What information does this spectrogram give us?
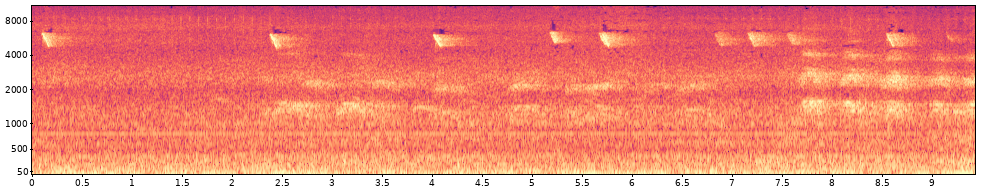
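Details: A female Ornate Sunbird building a nest at a school in Yangon, Myanmar: sharp, high chipping notes singly or in quick pairs every second or two, with lower, harsher calls from another bird through steady background hiss.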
